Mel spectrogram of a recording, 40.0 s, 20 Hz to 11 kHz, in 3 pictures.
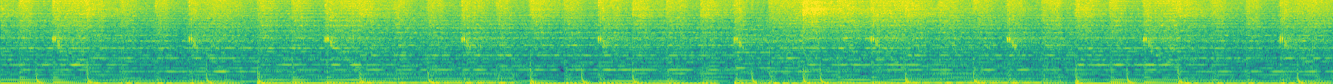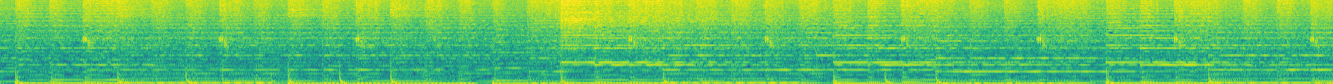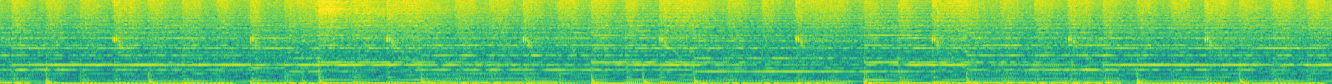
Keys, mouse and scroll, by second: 0.0 space, 0.3 click, 0.8 alt+scroll up 1, 6.0 space, 6.7 click, 6.9 alt+scroll down 1, 7.6 click, 8.6 click, 9.1 click, 9.6 click, 10.0 space, 10.2 click, 11.6 click, 11.9 click, 13.1 click, 13.4 scroll down 1, 14.1 click, 14.4-14.8 scroll down 1, 14.8 click, 15.3 click, 15.9 click, 16.7 click, 17.5 scroll up 1, 17.6 click, 17.7 scroll down 1, 17.8 click, 18.7 click, 20.1 click, 21.9 click, 22.7 click, 23.3 click, 26.1 click, 28.0 click, 28.6 scroll up 1, 28.8 click, 29.7 click, 32.2 alt+scroll down 1, 32.4 click, 32.9-33.2 scroll up 1, 33.2 click, 33.4 scroll down 1, 33.5 space, 33.6 click, 33.7 scroll up 1, 34.1 click, 34.9 click, 35.0 alt+scroll up 2, 35.3 click, 36.1 [, 36.3 click, 37.1 click, 37.2 scroll down 1, 37.5 click, 37.9 click, 38.9 click, 39.4 click, 39.5 scroll down 1.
